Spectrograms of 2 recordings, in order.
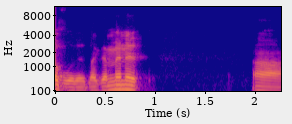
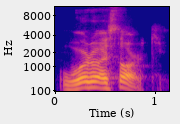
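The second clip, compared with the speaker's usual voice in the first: eager reply; 7 semitones higher, 7 dB louder than usual. Retold or imitated. Young man answering his brother-in-law, eager and raised. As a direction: replay your younger self jumping at the chance.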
